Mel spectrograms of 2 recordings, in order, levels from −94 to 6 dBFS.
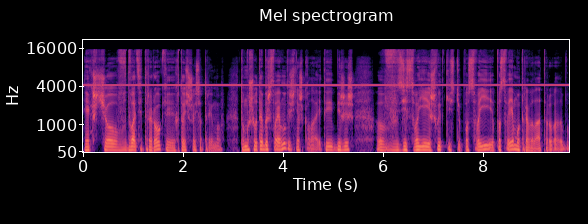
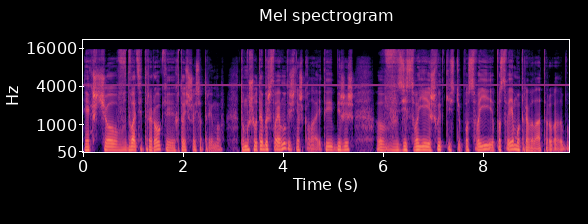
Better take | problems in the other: second | high-pitched whine; loud; throughout; 4 kHz, 8 dB below the speech; faint in the second

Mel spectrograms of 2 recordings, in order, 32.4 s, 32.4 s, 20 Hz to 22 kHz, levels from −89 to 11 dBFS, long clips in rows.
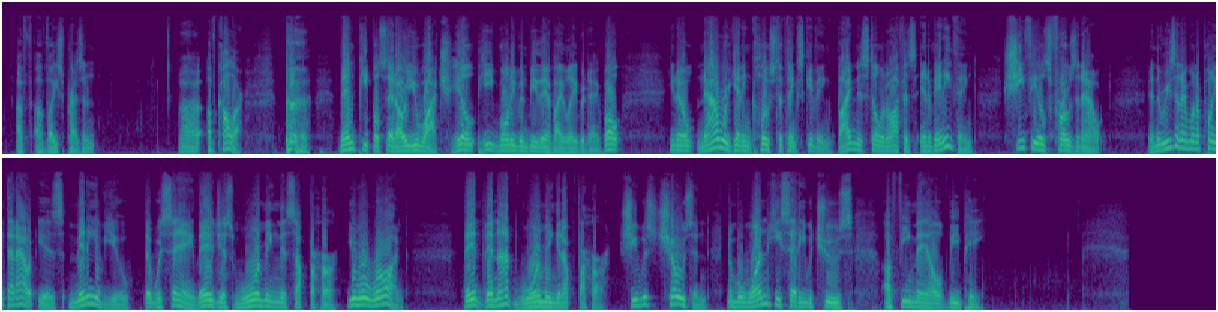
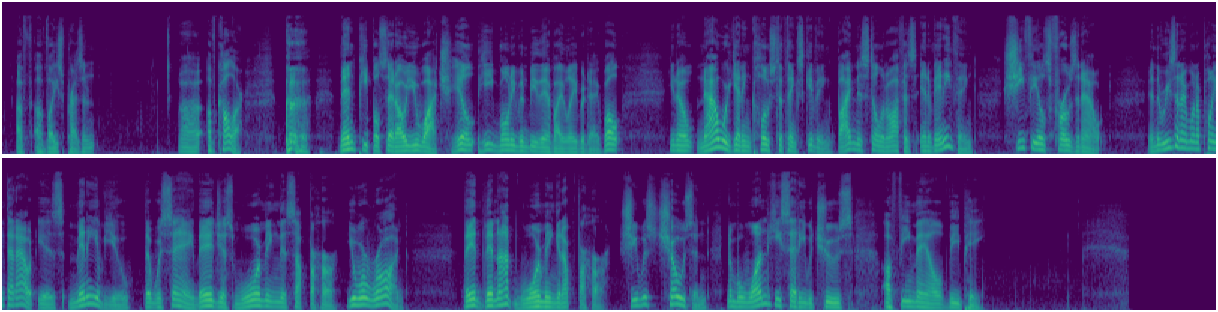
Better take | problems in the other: second | distortion; slight; 4% of the sound clipped

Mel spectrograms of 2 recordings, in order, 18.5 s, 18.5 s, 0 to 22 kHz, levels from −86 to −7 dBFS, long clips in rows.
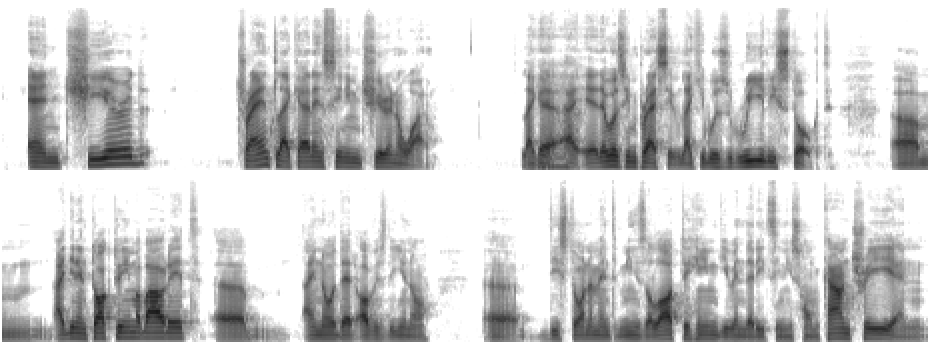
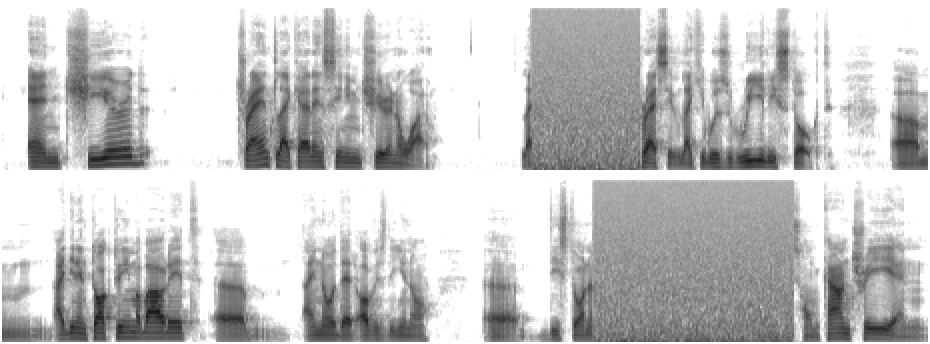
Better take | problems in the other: first | audio cutting out; filled with static; at 5.5 s for 1 s and at 15 s for 2 s

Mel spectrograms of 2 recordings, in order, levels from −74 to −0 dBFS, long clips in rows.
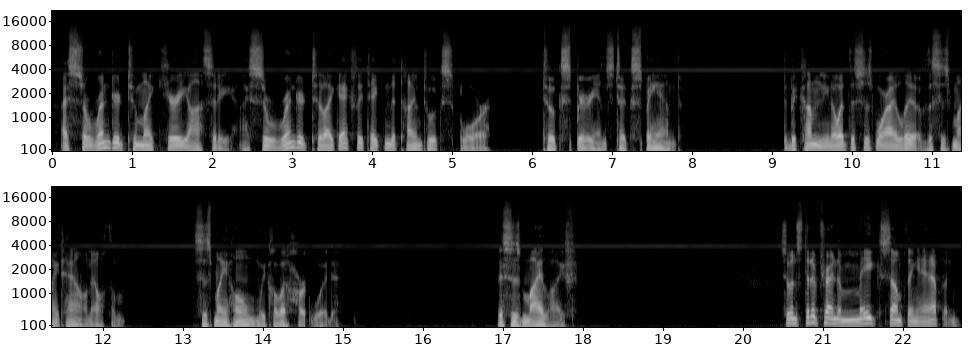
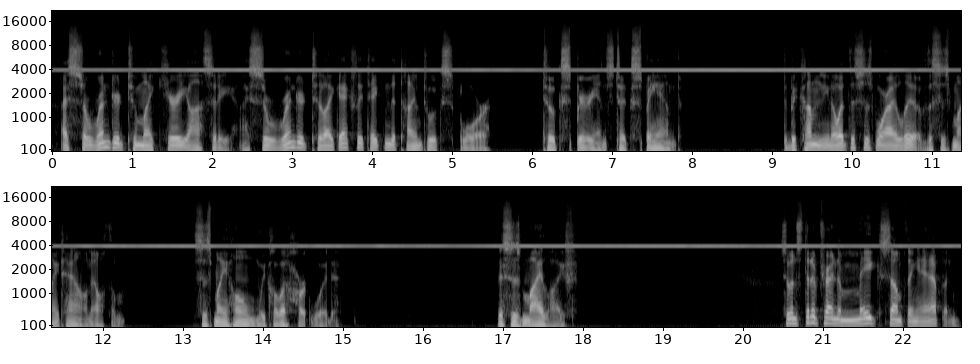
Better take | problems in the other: first | high-pitched whine; loud; throughout; 4 kHz, 6 dB below the speech; faint in the first

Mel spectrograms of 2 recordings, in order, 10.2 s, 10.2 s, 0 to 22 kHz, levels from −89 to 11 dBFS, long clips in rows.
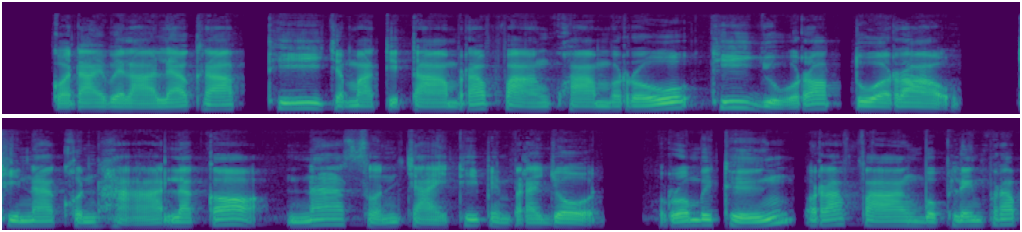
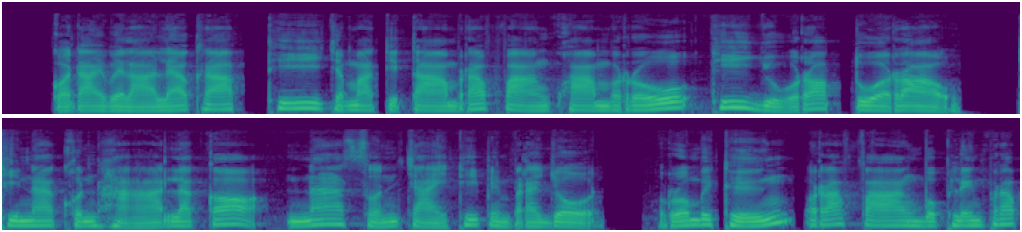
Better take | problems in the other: second | thin; somewhat; fading below 300 Hz

